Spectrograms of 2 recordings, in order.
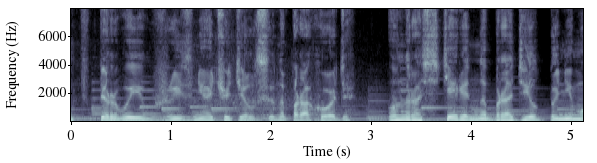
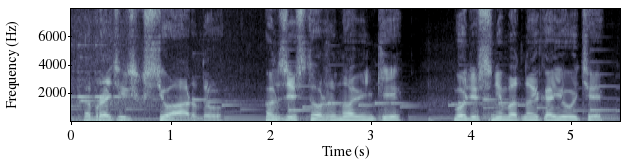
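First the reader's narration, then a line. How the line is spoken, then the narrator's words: Grumbled. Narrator (Russian): буркнул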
